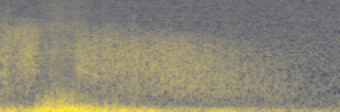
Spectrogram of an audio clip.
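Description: A grenade goes off in Counter-Strike: Global Offensive at an ESL Pro Series Germany match, one heavy booming blast that rumbles and fades out over about a second.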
